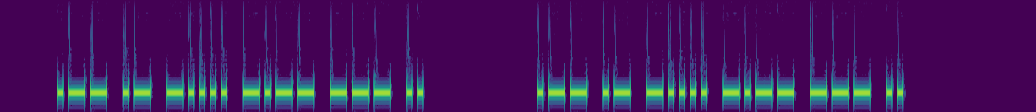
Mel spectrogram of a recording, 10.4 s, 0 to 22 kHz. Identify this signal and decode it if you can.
Morse code, heard as a keyed tone, about 22 wpm, 700 Hz. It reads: WA6YOI WA6YOI
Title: USA Call Signs - 6 Characters - Repeated 3x - 22wpm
